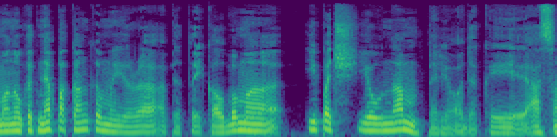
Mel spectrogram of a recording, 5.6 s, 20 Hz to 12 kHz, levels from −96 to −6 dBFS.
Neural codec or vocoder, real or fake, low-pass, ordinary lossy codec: none; real; 10.8 kHz; AAC, 32 kbps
